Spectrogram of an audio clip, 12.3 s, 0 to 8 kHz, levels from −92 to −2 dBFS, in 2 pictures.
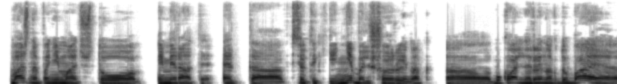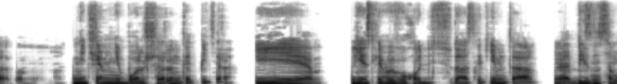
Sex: male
